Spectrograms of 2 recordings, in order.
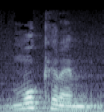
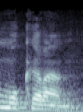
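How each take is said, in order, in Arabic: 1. الحركة بعد الراء كسرة. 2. الحركة بعد الراء فتحة. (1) "مكرم بالكسر، بكسر الراء" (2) "مو مكرم"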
